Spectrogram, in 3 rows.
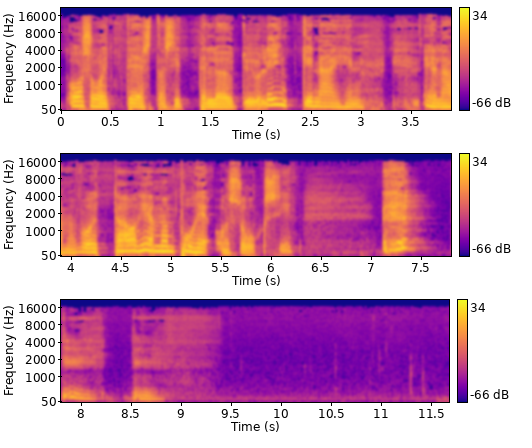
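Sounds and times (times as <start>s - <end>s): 
speech: 0.1s - 8.9s
person coughing harshly: 7.1s - 8.9s.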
